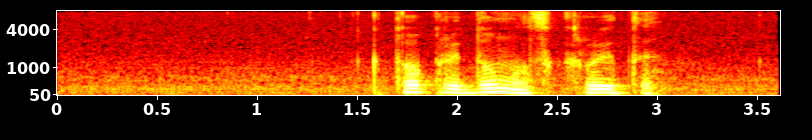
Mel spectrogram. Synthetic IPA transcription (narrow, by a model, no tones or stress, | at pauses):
kt̪opɾʲɪd̪uməlˠskrɨt̪ʰɨ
